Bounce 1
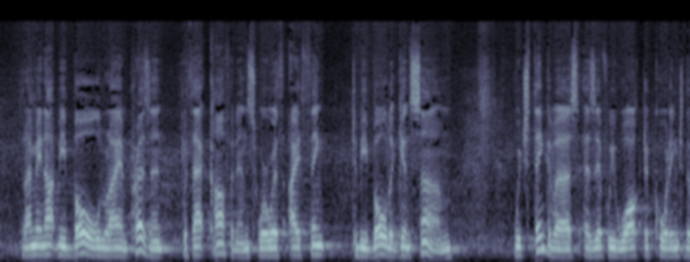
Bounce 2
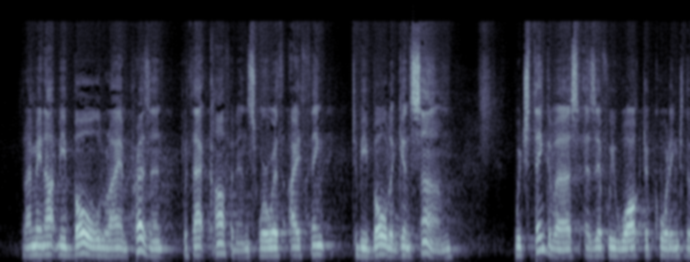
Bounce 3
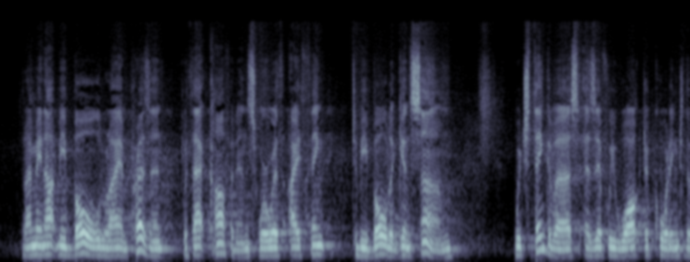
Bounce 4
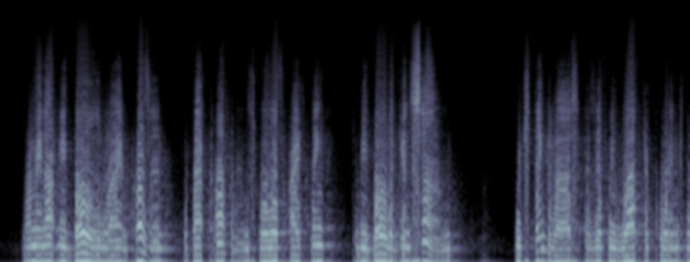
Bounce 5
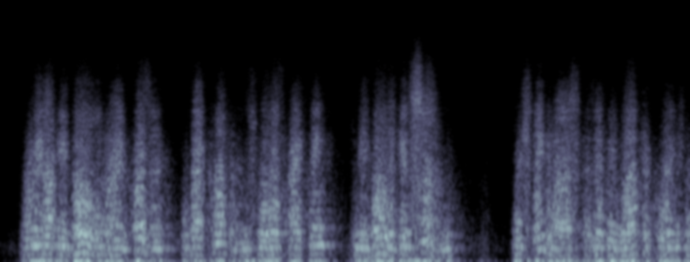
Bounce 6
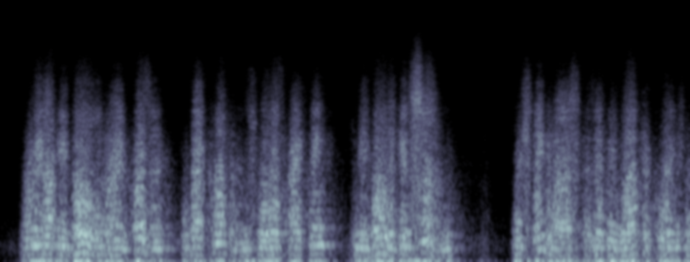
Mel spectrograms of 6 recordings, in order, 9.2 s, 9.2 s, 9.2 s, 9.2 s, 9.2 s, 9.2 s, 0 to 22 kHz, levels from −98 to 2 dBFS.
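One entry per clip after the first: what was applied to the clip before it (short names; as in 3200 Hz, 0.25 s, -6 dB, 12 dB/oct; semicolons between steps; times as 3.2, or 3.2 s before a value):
feedback echo 0.195 s, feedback 38%, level -22.5 dB; three-band expander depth 100%
LPF 2600 Hz 6 dB/oct; in parallel at -1.5 dB: compressor, threshold -34 dBFS, peak gain reduction 15 dB; on the sum: gain -2 dB
half-wave rectifier; low-pass opened by the level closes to 400 Hz, open at -23 dBFS
phase scrambler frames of 0.1 s; Bessel low-pass 3100 Hz, order 2
bell 320 Hz +3.5 dB 0.27 oct; gain +4.5 dB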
